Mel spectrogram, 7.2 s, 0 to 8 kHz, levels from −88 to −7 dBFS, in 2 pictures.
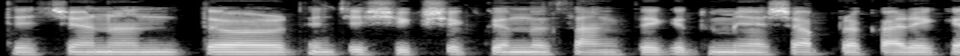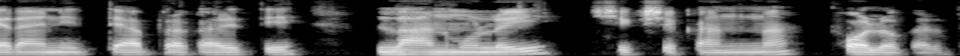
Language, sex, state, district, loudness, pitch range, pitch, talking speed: Marathi, male, Maharashtra, Dhule, -18 LUFS, 115-120 Hz, 115 Hz, 160 wpm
